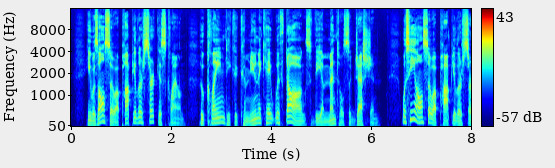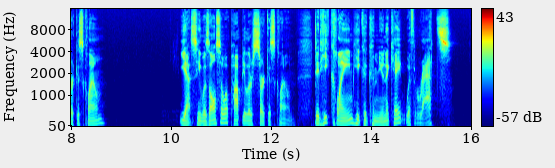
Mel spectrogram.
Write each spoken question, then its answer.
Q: Did he claim he could communicate with rats?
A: No, he didn't claim he could communicate with rats.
